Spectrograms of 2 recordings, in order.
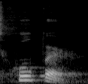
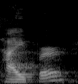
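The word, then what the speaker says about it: ὑπέρ: the transliteration of the chic word and the pronunciation is hooper hooper if you want if you want to go ahead and and say it pronounce it as it is hyper but I'm going to stick with hooper kjv4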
